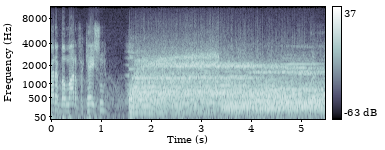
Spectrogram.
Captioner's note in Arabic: هدير محرك الصاروخ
